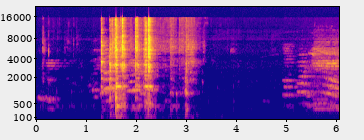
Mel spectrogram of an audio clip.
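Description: A quick cluster of clinks and knocks from utensils against a metal cooking pot, with one more knock a second later, as cooking oil is poured in and the meat is moved with a spoon. A faint voice sounds in the background near the end.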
